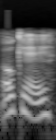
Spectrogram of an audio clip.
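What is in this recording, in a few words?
"okay", female voice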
